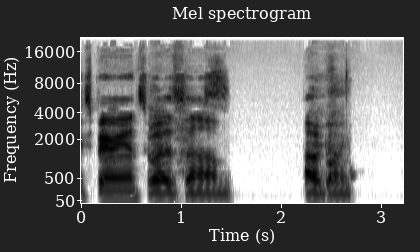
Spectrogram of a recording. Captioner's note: whispering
